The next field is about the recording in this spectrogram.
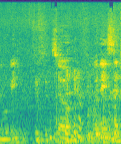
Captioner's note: audience laughs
